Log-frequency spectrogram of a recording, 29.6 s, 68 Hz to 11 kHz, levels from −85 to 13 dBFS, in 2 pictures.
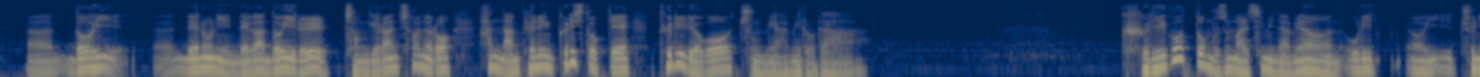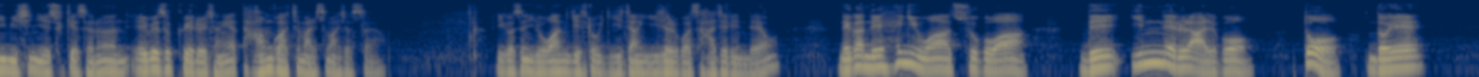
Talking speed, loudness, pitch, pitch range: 220 characters per minute, -29 LUFS, 110 Hz, 95-120 Hz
